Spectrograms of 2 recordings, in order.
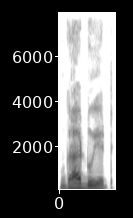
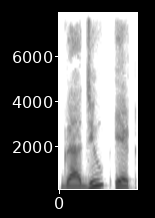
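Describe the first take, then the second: First: The middle consonant is a plain d sound. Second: The middle consonant is a j sound. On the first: The speaker calls it wrong. "একে উচ্চারণ করে গ্রাডুয়েট, গ্রাডুয়েট, কিন্তু এটা সম্পূর্ণ ভুল" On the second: The speaker calls it right. "এর উচ্চারণটা দাঁড়াবে গ্র্যাজুয়েট"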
